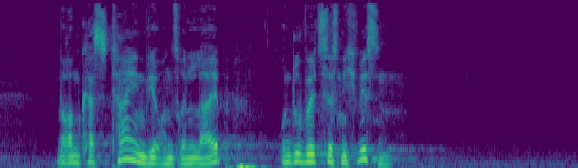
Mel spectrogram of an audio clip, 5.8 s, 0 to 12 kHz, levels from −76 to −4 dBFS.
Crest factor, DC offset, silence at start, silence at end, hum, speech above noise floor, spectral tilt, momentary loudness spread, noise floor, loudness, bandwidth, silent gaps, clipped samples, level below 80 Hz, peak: 18 dB; under 0.1%; 0.55 s; 1.8 s; none; 35 dB; -5.5 dB/octave; 15 LU; -59 dBFS; -26 LUFS; 11.5 kHz; none; under 0.1%; -42 dBFS; -10 dBFS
